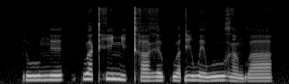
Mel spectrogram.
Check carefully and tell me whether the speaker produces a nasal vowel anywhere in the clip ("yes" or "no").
yes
